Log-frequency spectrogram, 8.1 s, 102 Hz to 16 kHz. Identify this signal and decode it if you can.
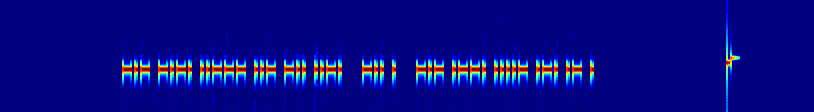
Morse code, heard as a keyed tone, about 37 wpm, 700 Hz. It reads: KC2UDF DE KP4RAE
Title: USA Callsign DE Callsign - 6 Characters - 40wpm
